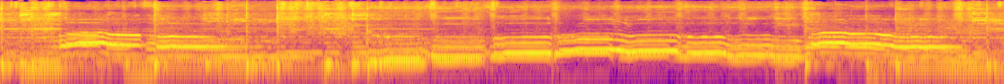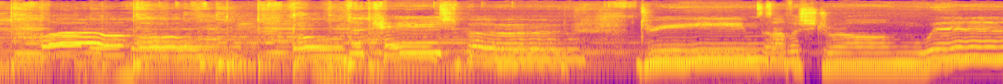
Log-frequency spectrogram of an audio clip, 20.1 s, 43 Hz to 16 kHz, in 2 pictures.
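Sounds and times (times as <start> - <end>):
acoustic guitar: 0.0 - 20.0
woman singing wordless melody: 0.0 - 20.0.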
